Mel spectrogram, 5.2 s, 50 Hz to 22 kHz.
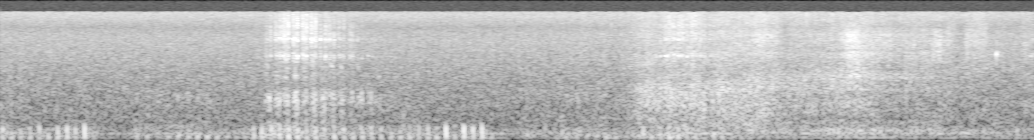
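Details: Pet cat LeBeef purring at bedtime, which it loves, on the night of May 16 2012. Low, rapid, rumbling purr pulses, interrupted by brief breathy hisses of air and a gentle rise in loudness partway through.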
